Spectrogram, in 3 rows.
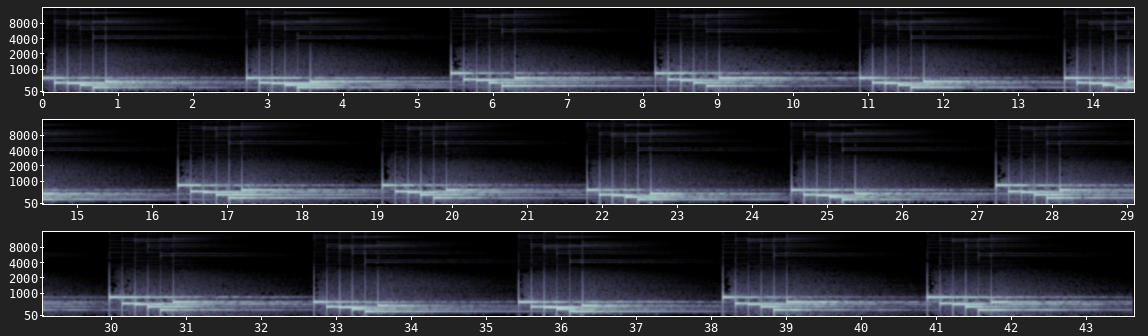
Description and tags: Pleasant pluck with reverb
88-bpm, loop, melodic, pleasant, pluck, sinus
